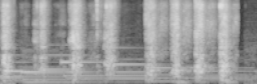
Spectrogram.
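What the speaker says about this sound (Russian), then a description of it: "Свежий огурец тру на терке." Fresh cucumber is grated on a hand grater in a kitchen, making about nine quick, rasping strokes in uneven bursts, close and clear, over faint background music.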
